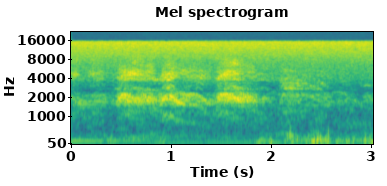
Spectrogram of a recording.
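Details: Adult northern lapwing, a parent with chicks, giving three harsh, wheezy notes in quick succession, each about half a second, over low wind rumble and some knocking.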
